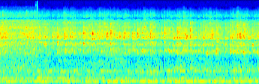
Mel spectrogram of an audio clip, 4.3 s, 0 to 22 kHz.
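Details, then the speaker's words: Ford Galaxie XL V8, revived after being parked 38 years, now with straight headers fitted: a deep, even burble at idle with a steady rhythm, no lifter ticking; quiet, smooth and healthy. "You hear any lifters? Quiet, happy, smooth, healthy."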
